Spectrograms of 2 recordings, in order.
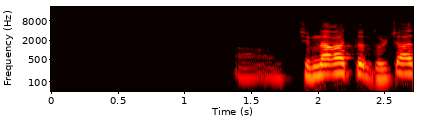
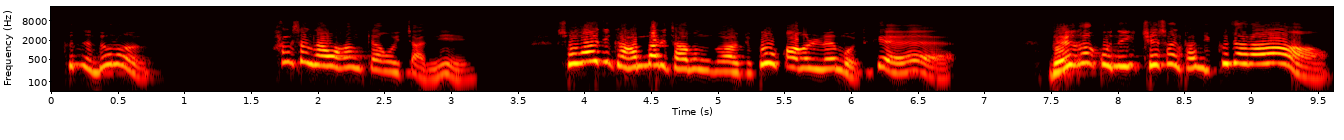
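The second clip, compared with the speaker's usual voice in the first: high-pitched, insistent fatherly reasoning; coaxing reassurance; 8 semitones higher than usual. Retold or imitated. Father soothing his resentful elder son, emphatic coaxing. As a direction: talk the son round, rising to an emphatic plea. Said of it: "아버지가 이 첫째 아들을 다독거립니다".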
